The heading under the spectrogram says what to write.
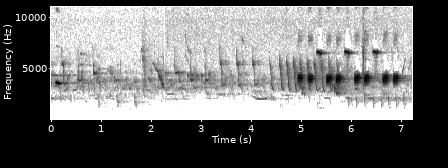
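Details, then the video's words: In spring, after a stretch of softer, high, jumbled chirping, a great tit sings a loud, rapid series of bright, ringing two-part notes in its last few seconds. "GREAT TIT singing"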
